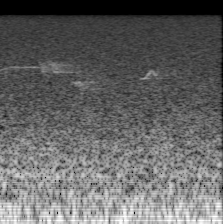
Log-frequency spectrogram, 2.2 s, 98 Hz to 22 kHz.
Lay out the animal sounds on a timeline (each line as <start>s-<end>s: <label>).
0.0s-0.8s: Eastern Wood-Pewee (Contopus virens)
0.0s-2.2s: Blue-headed Vireo (Vireo solitarius)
